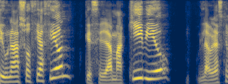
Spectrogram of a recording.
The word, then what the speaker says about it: Civio: asociación que se llama quibio, la verdad es que nunca sé cómo se pronuncia, si quibio o cibio, pero bueno, yo entiendo que será kibio porque es en latín que eh detecta muy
